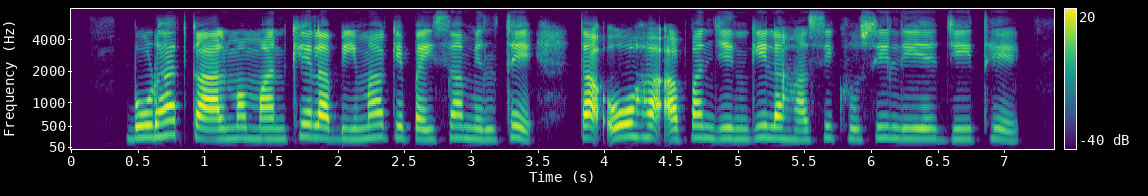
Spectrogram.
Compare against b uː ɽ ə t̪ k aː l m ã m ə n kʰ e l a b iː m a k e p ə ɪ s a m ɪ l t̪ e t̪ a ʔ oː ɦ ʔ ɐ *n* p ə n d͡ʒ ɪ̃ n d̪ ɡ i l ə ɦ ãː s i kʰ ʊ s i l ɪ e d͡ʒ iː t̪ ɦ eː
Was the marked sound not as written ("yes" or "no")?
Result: yes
